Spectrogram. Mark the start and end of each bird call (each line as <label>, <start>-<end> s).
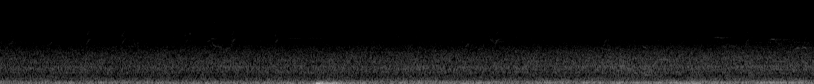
Blue Jay (Cyanocitta cristata), 0.5-3.2 s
